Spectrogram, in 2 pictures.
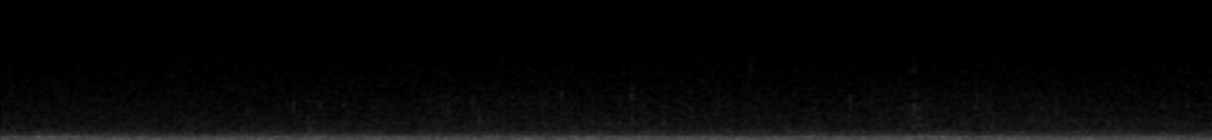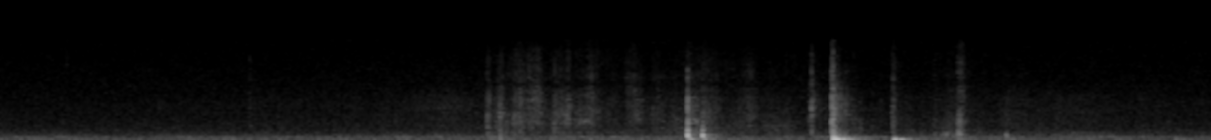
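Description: Low steady room hiss. About eight and a half seconds in comes a brief rustle, then a quick run of four or so sharp clicks and knocks, the loudest a little after ten seconds. These are small plastic action-figure parts being handled and fitted.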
